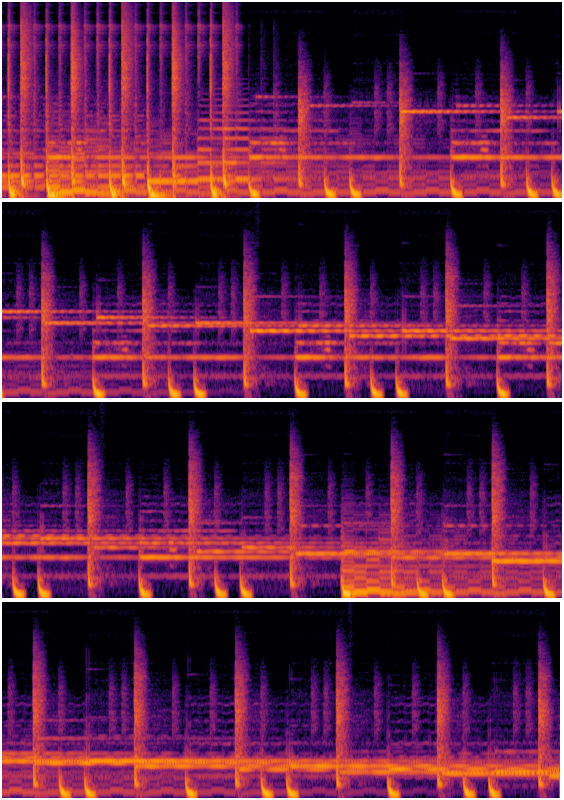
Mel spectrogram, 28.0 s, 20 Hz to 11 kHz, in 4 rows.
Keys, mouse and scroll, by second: 3.4 v, 3.9-7.8 drag, 10.4 ctrl+t, 12.0-18.4 alt+drag, 18.4 Return, 23.8 right click, 25.6 click.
